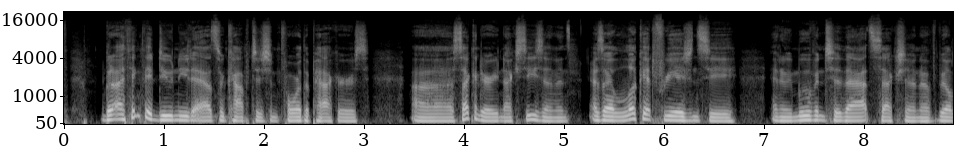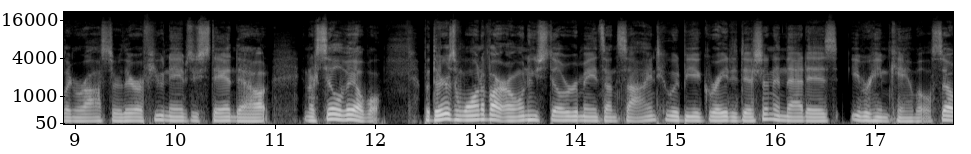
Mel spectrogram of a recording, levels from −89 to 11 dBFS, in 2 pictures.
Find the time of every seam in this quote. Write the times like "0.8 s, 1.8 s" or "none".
5.0 s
